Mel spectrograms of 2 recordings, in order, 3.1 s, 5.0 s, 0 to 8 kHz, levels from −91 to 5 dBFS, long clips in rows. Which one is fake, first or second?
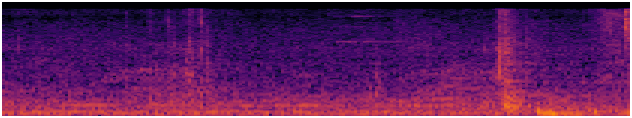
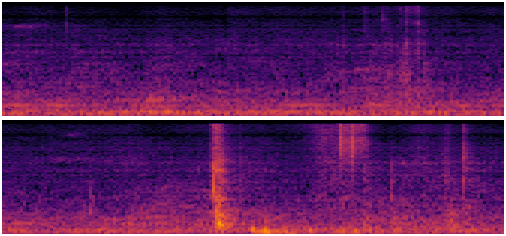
second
